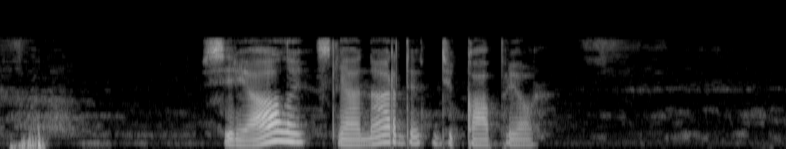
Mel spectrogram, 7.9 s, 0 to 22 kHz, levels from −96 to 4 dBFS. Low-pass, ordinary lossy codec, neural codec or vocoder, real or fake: 7.2 kHz; none; none; real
